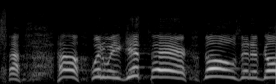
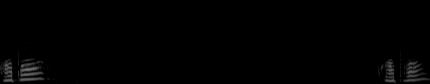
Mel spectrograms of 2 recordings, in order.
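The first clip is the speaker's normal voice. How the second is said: put-on very quiet, tiny, soft child's voice; 8 semitones lower, 20 dB quieter than usual. Imagining the voice of someone waiting for him in heaven, in a tiny little voice. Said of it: "listening for a tiny little voice".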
